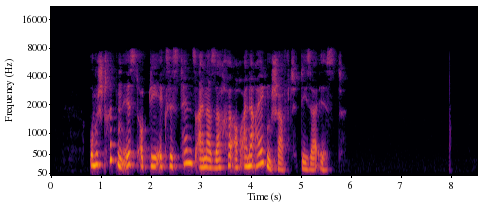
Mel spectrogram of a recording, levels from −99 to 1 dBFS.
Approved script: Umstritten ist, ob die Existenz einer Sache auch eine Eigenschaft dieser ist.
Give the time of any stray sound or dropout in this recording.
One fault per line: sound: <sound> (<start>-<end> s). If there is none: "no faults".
no faults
